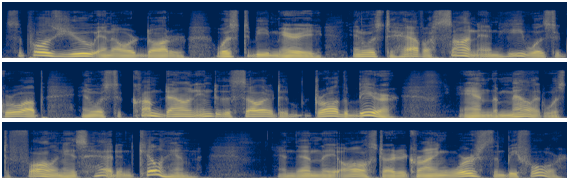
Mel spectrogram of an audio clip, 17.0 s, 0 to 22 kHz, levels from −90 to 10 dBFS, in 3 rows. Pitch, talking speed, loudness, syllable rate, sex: 120 Hz, 190 wpm, -18 LUFS, 4.4 syllables/s, male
